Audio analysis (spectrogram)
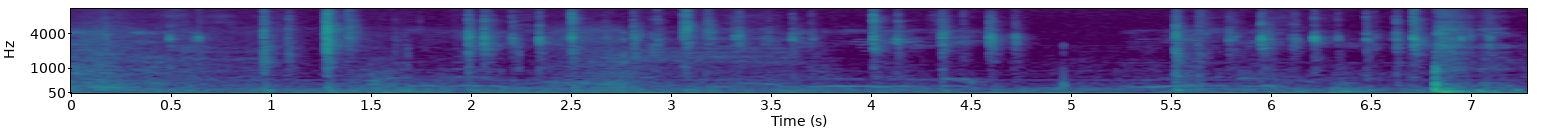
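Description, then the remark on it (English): Rapid, irregular clicking of keys on a computer keyboard, fairly quiet, in bursts with short pauses, ending with a louder thump. “I can't even see what I'm typing.”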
